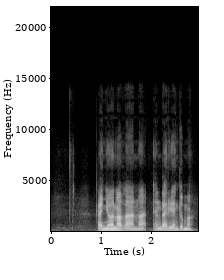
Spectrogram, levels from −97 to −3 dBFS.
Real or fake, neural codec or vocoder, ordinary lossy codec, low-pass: fake; codec, 32 kHz, 1.9 kbps, SNAC; none; 14.4 kHz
